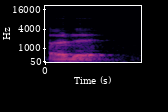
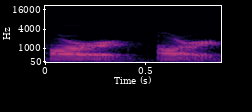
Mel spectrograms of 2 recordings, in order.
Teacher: las R's en inglés son hacia atrás, son retroflex, no son pronunciadas como en español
